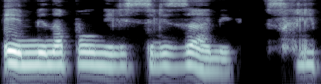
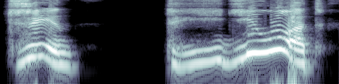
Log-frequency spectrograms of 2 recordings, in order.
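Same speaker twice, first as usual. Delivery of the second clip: loud, slow angry cry; woman bursting in, shouting at him; 9 dB louder, much slower than usual. A narrator's reading. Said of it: "раздался крик".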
